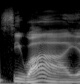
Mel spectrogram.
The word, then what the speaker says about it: Siwa: Is that how you say her name? – Siwa. Yasmin's girl.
